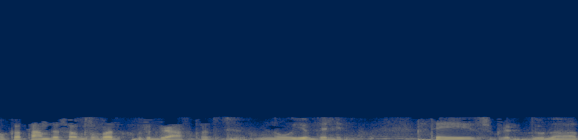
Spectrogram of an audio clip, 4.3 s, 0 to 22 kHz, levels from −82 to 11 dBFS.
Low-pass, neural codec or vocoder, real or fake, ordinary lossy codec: 3.6 kHz; codec, 16 kHz in and 24 kHz out, 0.9 kbps, LongCat-Audio-Codec, fine tuned four codebook decoder; fake; MP3, 16 kbps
